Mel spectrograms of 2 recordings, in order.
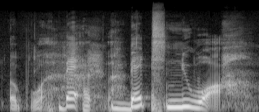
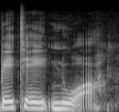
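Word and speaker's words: bête noire: Um, and you said bet noir. In French, it's pronounced Bete Noir, but in American it's Bet Noir.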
